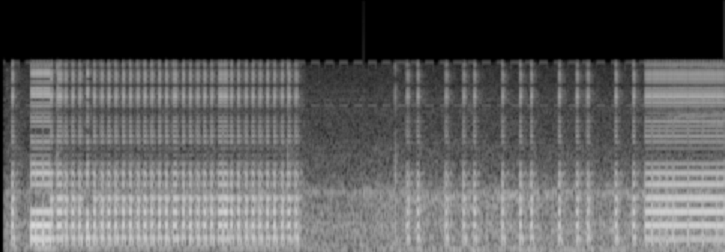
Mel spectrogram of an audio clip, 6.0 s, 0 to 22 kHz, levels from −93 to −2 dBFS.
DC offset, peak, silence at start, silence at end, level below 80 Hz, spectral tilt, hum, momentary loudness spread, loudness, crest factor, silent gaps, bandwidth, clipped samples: under 0.1%; -4 dBFS; 0 s; 0 s; -40 dBFS; -4 dB/octave; none; 11 LU; -21 LUFS; 18 dB; none; 8.6 kHz; under 0.1%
